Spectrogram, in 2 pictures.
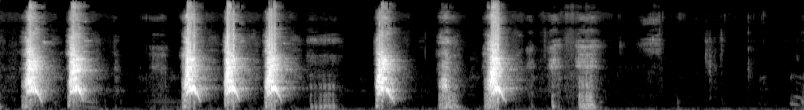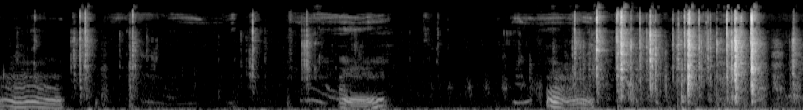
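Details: Angry clash between an aging female miniature dachshund and an adult female Chiwax mix at home: a rapid volley of about nine sharp, high barks in six seconds, then near silence with faint whines and rustling.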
